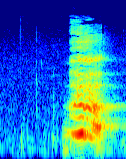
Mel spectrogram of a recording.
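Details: A single abrupt, loud voiced hiccup after silence from an adult woman who gets hiccups about once a year.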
